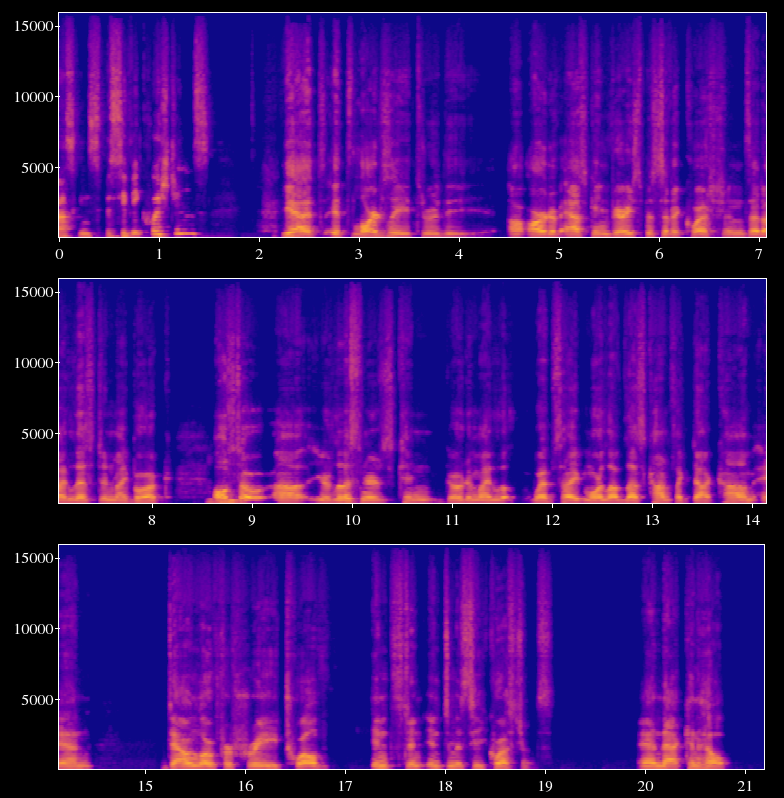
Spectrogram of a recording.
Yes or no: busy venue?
no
